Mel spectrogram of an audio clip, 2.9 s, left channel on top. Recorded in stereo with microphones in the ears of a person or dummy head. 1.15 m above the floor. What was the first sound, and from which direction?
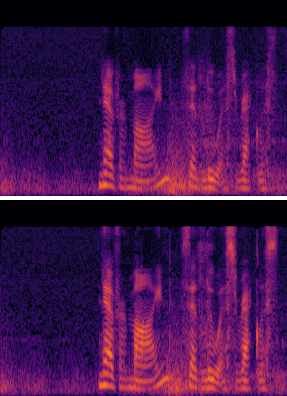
A woman speaking, 40° right (ahead or behind).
